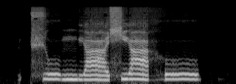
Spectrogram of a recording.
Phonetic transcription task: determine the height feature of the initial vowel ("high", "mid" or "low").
high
